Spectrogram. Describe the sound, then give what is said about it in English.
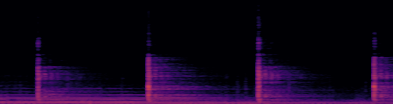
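A big clock with an electrically illuminated face ticks with four sharp, crisp clicks spaced about a second apart, over a steady low background hum. No one speaks. “And again you stare out the window at the big clock, its face now brilliant with electrical illumination.”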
